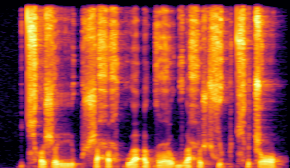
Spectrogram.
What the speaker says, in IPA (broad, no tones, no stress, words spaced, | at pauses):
t͡ɕʰʌʃʌrʲukʷ ʃʌħɔħkʷa ʔakʷʕoɡ wəħyʃsʲukʷ t͡ɕʰɪʈ͡ʂɔ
